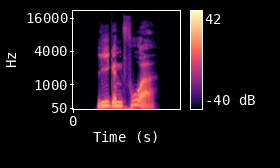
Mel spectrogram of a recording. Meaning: inflection of vorliegen: 1. first/third-person plural present 2. first/third-person plural subjunctive I
- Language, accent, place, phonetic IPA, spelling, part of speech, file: German, Germany, Berlin, [ˌliːɡn̩ ˈfoːɐ̯], liegen vor, verb, De-liegen vor.ogg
